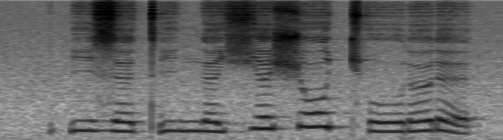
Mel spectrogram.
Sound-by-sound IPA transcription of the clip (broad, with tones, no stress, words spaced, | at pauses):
ʔi˨zɛ˨ tʼi˨ŋɛ˨çɛ˦ ʃɔ˦cʰo˨ ɾœ˦ɾɛ˨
